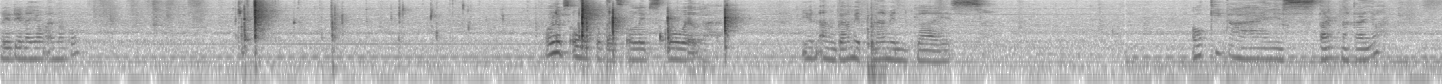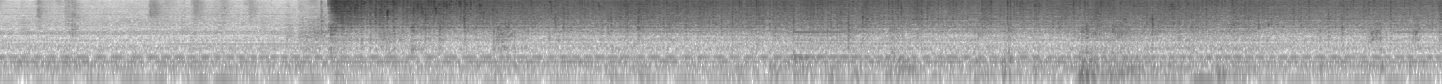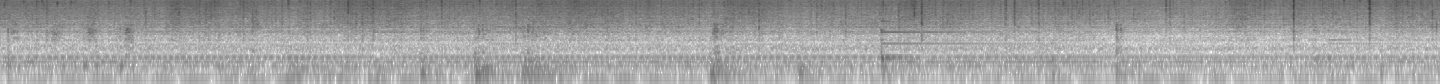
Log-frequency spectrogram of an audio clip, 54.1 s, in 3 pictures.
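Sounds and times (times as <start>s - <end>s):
onions sizzling in hot oil: 22.1s - 54.0s
spatula stirring: 34.6s - 50.3s.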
